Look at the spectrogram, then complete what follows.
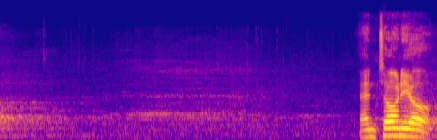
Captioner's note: audience cheering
